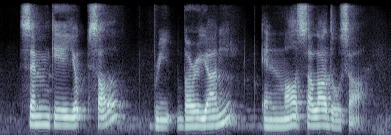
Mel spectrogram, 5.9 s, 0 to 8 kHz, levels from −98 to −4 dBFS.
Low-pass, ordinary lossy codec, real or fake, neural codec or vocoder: 7.2 kHz; none; fake; codec, 16 kHz, 2 kbps, X-Codec, HuBERT features, trained on balanced general audio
